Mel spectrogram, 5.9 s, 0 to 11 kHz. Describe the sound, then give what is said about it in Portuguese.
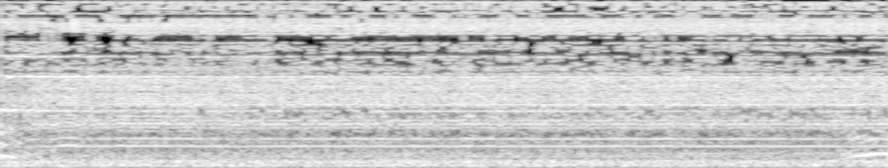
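A drone's motors spin up with a steady, loud electric whir and a buzzing high-pitched whine, holding one even pitch and level for the whole stretch with no talking, as the drone tries to lift off but stays on the ground because of a motor problem. “Drone que não decola: Dicas do Zmaro em 4:60 para solucionar o problema do motor”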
